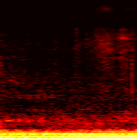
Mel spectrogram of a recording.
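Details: Black Honda EK Civic exhaust at idle after the leak repair (hole welded, crush gasket good, new hanger fitted): deep, even rumble with no puffing or ticking. The exhaust sounds sealed and healthy.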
